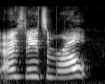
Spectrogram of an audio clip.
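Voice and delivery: high, shouted call. Voicing Nori, who looks over the side and calls down: shouting down from above. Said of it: "he shouts down to you".

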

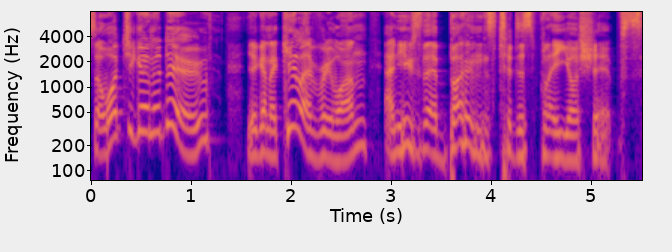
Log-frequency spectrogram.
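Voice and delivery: accusatory, swooping voice. Mimicking how the other speaker repeated the plan back: imitating an accusing tone. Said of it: "You said it like I was a sociopath".

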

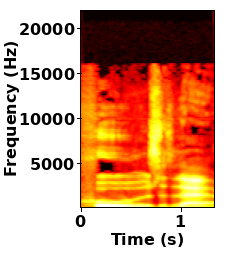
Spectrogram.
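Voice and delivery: low, weighty, deep, resounding voice. Narrating the door itself answering after the knocker is knocked: deep booming voice. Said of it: "you hear a deep booming voice say".

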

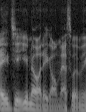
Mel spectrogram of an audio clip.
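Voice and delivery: plain

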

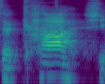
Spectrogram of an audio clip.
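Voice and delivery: stress on syllable ka. Teaching the name's pronunciation, with stress on ka. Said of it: "You gotta put the emphasis on the ka".

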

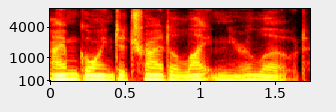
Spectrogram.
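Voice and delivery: plain reading voice

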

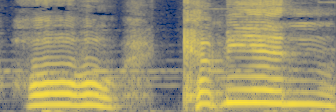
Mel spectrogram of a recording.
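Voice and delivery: bright, gentle, cheerful, very high voice. Playing a character who welcomes a visitor inside, in a quiet, soft, cheerful voice. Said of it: "You're this very quiet, soft, cheerful voice".

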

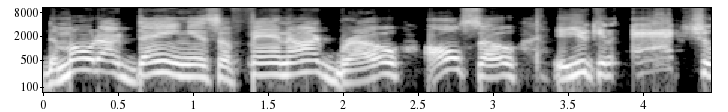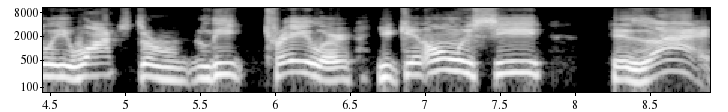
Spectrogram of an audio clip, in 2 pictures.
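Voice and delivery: put-on Southern US accent. Asked to read someone's comment again in a southern accent: southern accent. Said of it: "in southern fucking accent?".

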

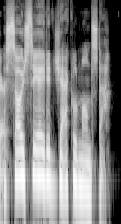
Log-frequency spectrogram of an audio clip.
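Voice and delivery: English accent. Saying a creature's name on request, English accent. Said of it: "say Anubis-associated jackal monster in an English accent".

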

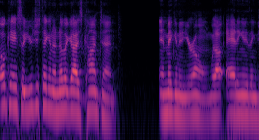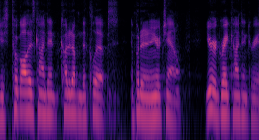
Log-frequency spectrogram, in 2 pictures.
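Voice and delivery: plain

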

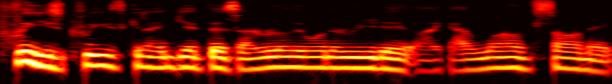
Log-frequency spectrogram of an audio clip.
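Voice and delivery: put-on eager, pleading, childlike begging voice. Retelling begging mom for a comic book at the checkout: imitating own childhood begging. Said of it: "I remember begging, begging my mom, like".

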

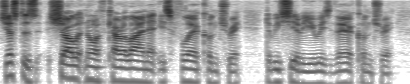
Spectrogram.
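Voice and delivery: ordinary talk

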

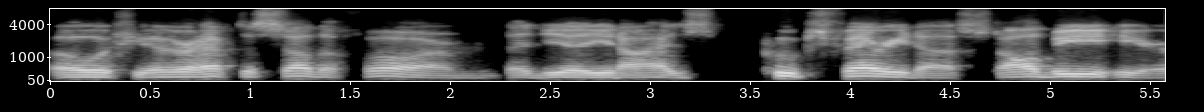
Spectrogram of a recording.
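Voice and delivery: evil villain voice. One speaker mocks another's trade offer, in a stereotypical movie villain voice. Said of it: "You sound like the evil, like, villain".

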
